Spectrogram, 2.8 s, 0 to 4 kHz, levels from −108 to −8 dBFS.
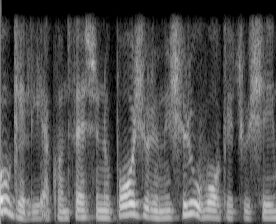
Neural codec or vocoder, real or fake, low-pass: vocoder, 44.1 kHz, 128 mel bands, Pupu-Vocoder; fake; 3.6 kHz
